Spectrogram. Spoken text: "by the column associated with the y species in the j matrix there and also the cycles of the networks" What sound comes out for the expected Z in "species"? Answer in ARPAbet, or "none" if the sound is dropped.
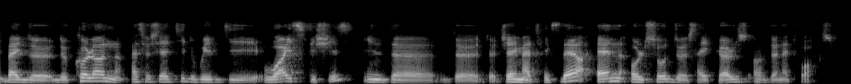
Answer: Z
